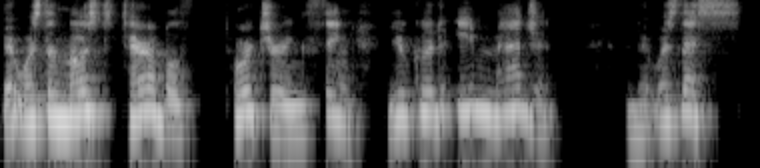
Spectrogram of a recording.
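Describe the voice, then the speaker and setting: Expressive man reading a children's story. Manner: expressive, lingers and slows on key words for effect; swings pitch and loudness freely for emphasis. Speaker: audiobook reader.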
